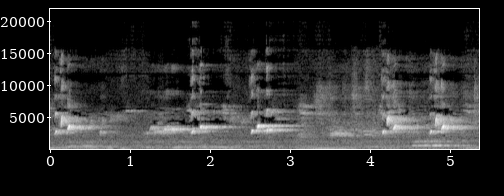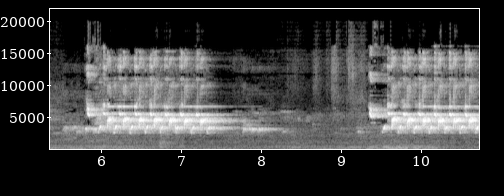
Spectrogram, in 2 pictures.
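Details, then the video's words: European goldfinch singing as a tutor for young goldfinches, praised as golden-throated: a run of repeated high twittering phrases, then two long, loud, buzzy rattling trills separated by sparse chirps. "تغريد رهيب طائر الحسون حنجورة دهبية لتعليم طيور الحسون"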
